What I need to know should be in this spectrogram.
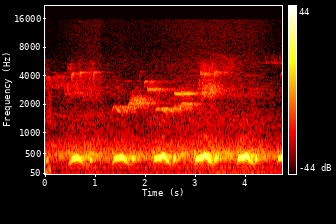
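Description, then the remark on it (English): A stock dove's low, single-note coo repeats steadily about every 0.8 seconds, clear, with faint higher birdsong chirping in the background. “He knows that a wood pigeon has five notes, a collared dove has only three, and a stock dove has but one. Ooh, ooh, ooh, ooh, ooh, ooh, over and over again, the single note repeated.”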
